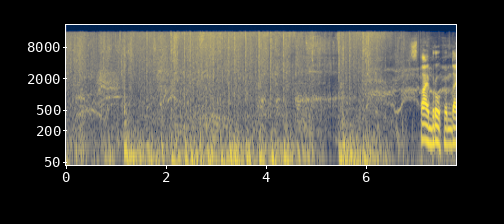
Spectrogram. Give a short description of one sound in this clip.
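Fiery spells whoosh and crackle in a video game.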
